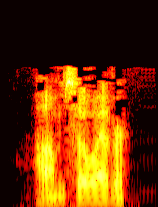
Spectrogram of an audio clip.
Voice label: "whomsoever", English

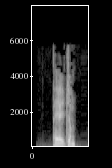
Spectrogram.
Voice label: "paging", English; nouns

